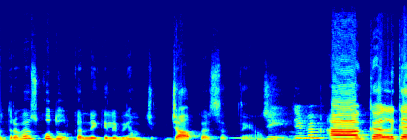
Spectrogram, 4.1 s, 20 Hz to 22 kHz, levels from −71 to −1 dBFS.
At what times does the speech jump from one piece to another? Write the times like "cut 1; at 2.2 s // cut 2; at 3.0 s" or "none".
none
